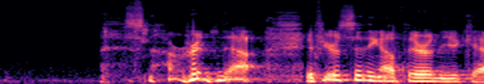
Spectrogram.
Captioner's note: laughing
